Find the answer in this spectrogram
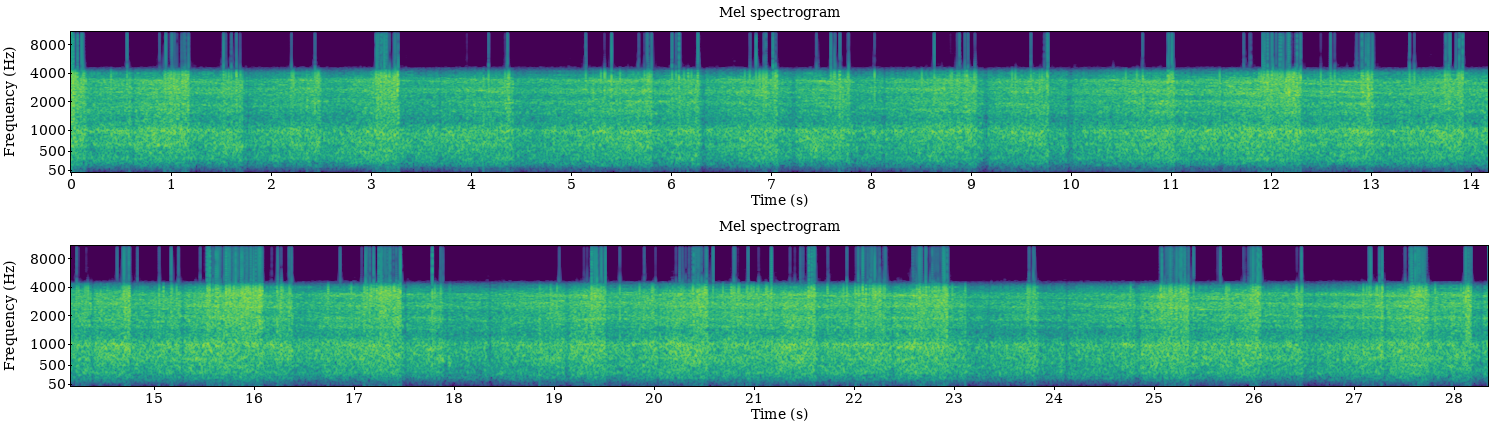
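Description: Freight cars of a long Florida East Coast train rolling past close by: a steady rush of steel wheels on rail, broken by frequent irregular clicks and clanks from wheels and couplers, with a faint steady whine underneath.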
